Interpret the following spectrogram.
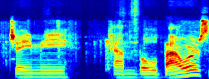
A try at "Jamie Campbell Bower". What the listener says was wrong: Bower, no S. No S.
